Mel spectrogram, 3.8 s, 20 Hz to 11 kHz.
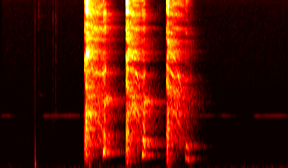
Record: {"three_cough_length": "3.8 s", "three_cough_amplitude": 5713, "three_cough_signal_mean_std_ratio": 0.38, "survey_phase": "beta (2021-08-13 to 2022-03-07)", "age": "18-44", "gender": "Female", "wearing_mask": "No", "symptom_cough_any": true, "symptom_runny_or_blocked_nose": true, "symptom_sore_throat": true, "symptom_onset": "3 days", "smoker_status": "Never smoked", "respiratory_condition_asthma": false, "respiratory_condition_other": false, "recruitment_source": "Test and Trace", "submission_delay": "1 day", "covid_test_result": "Positive", "covid_test_method": "RT-qPCR", "covid_ct_value": 17.8, "covid_ct_gene": "ORF1ab gene"}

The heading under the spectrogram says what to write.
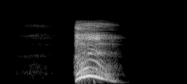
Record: {"cough_length": "1.9 s", "cough_amplitude": 32767, "cough_signal_mean_std_ratio": 0.36, "survey_phase": "alpha (2021-03-01 to 2021-08-12)", "age": "65+", "gender": "Male", "wearing_mask": "No", "symptom_none": true, "smoker_status": "Ex-smoker", "respiratory_condition_asthma": false, "respiratory_condition_other": false, "recruitment_source": "REACT", "submission_delay": "1 day", "covid_test_result": "Negative", "covid_test_method": "RT-qPCR"}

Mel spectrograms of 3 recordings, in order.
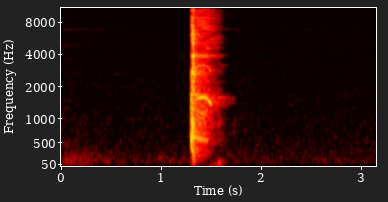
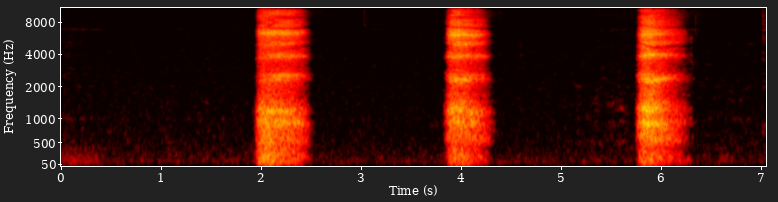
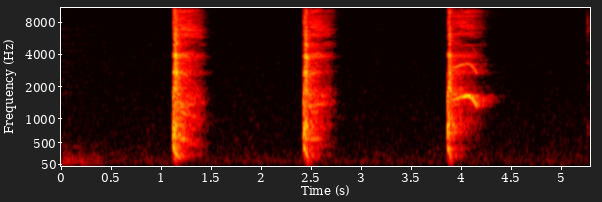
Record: {"cough_length": "3.2 s", "cough_amplitude": 22058, "cough_signal_mean_std_ratio": 0.17, "exhalation_length": "7.1 s", "exhalation_amplitude": 10726, "exhalation_signal_mean_std_ratio": 0.33, "three_cough_length": "5.3 s", "three_cough_amplitude": 18731, "three_cough_signal_mean_std_ratio": 0.25, "survey_phase": "beta (2021-08-13 to 2022-03-07)", "age": "45-64", "gender": "Female", "wearing_mask": "No", "symptom_none": true, "smoker_status": "Ex-smoker", "respiratory_condition_asthma": false, "respiratory_condition_other": false, "recruitment_source": "REACT", "submission_delay": "2 days", "covid_test_result": "Negative", "covid_test_method": "RT-qPCR"}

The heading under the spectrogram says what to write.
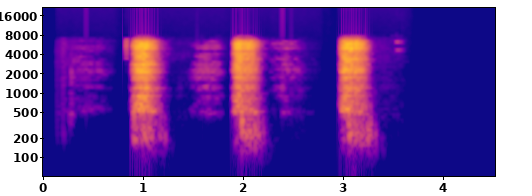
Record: {"exhalation_length": "4.5 s", "exhalation_amplitude": 28067, "exhalation_signal_mean_std_ratio": 0.33, "survey_phase": "alpha (2021-03-01 to 2021-08-12)", "age": "18-44", "gender": "Male", "wearing_mask": "No", "symptom_fever_high_temperature": true, "smoker_status": "Current smoker (e-cigarettes or vapes only)", "respiratory_condition_asthma": false, "respiratory_condition_other": false, "recruitment_source": "Test and Trace", "submission_delay": "1 day", "covid_test_result": "Positive", "covid_test_method": "RT-qPCR", "covid_ct_value": 14.8, "covid_ct_gene": "ORF1ab gene", "covid_ct_mean": 15.4, "covid_viral_load": "8700000 copies/ml", "covid_viral_load_category": "High viral load (>1M copies/ml)"}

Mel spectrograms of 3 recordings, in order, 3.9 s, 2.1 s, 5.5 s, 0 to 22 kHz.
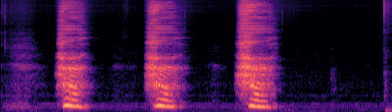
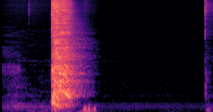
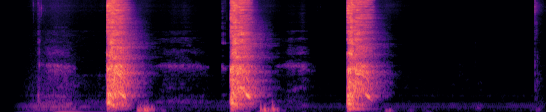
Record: {"exhalation_length": "3.9 s", "exhalation_amplitude": 28392, "exhalation_signal_mean_std_ratio": 0.4, "cough_length": "2.1 s", "cough_amplitude": 32768, "cough_signal_mean_std_ratio": 0.27, "three_cough_length": "5.5 s", "three_cough_amplitude": 32768, "three_cough_signal_mean_std_ratio": 0.29, "survey_phase": "alpha (2021-03-01 to 2021-08-12)", "age": "18-44", "gender": "Female", "wearing_mask": "No", "symptom_none": true, "smoker_status": "Never smoked", "respiratory_condition_asthma": false, "respiratory_condition_other": false, "recruitment_source": "REACT", "submission_delay": "3 days", "covid_test_result": "Negative", "covid_test_method": "RT-qPCR"}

